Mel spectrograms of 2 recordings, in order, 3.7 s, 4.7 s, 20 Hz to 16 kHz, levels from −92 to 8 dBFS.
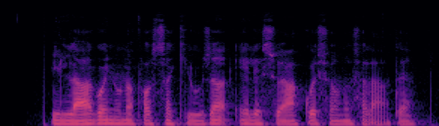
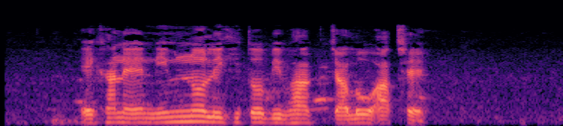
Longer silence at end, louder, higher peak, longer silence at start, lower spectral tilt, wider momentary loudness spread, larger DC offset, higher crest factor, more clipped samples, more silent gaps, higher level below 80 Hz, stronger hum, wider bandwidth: second, 0.2 s vs 1.15 s; second, -41 LUFS vs -19 LUFS; second, -20 dBFS vs -2 dBFS; about the same, 0.35 s vs 0.45 s; first, -7.5 dB/octave vs -6 dB/octave; first, 10 LU vs 6 LU; neither; about the same, 20 dB vs 20 dB; neither; neither; first, -52 dBFS vs -62 dBFS; neither; first, 10.5 kHz vs 7.6 kHz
